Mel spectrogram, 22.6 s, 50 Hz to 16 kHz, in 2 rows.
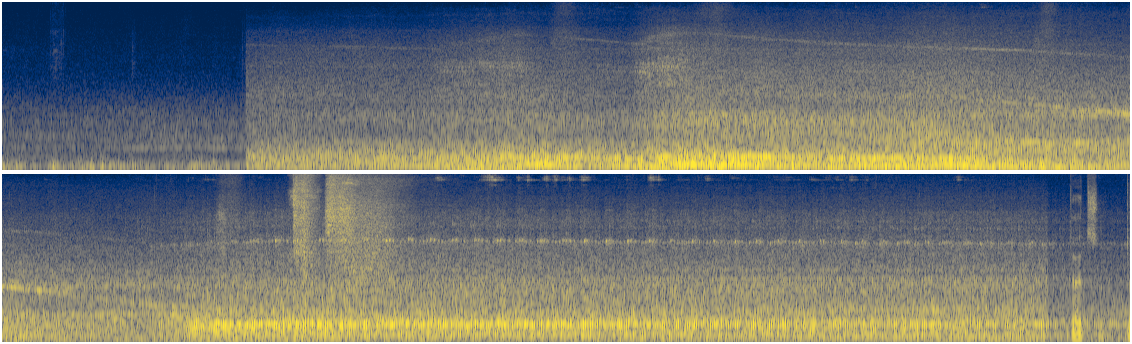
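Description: A Pacific P-16 logging truck rolls in to fuel up. Its heavy engine rumble starts abruptly and holds loud and close, with squealing brake tones sliding downward. A second surge of rumble comes later.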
